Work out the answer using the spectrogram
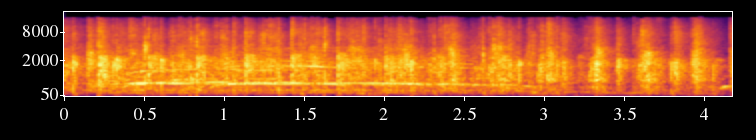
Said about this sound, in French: Applaudissements pour Dominique Magloire et Gilbert Jouin.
